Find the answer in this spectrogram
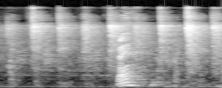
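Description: A man's voice calling a dog with a short 'ven' about a second in, over a run of quick, light clicks and taps.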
